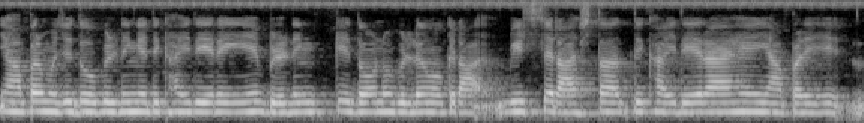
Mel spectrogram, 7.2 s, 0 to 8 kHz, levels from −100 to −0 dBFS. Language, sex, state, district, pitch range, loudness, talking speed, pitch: Hindi, female, Uttar Pradesh, Gorakhpur, 185-195 Hz, -27 LUFS, 215 wpm, 190 Hz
